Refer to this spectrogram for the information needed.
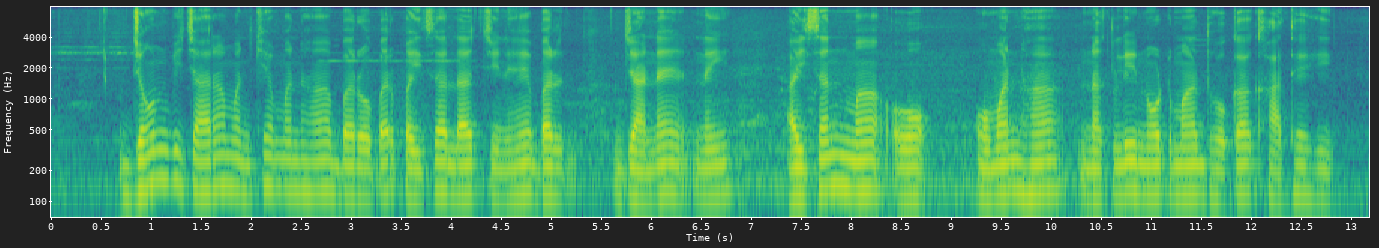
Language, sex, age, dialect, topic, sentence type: Chhattisgarhi, male, 31-35, Western/Budati/Khatahi, banking, statement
